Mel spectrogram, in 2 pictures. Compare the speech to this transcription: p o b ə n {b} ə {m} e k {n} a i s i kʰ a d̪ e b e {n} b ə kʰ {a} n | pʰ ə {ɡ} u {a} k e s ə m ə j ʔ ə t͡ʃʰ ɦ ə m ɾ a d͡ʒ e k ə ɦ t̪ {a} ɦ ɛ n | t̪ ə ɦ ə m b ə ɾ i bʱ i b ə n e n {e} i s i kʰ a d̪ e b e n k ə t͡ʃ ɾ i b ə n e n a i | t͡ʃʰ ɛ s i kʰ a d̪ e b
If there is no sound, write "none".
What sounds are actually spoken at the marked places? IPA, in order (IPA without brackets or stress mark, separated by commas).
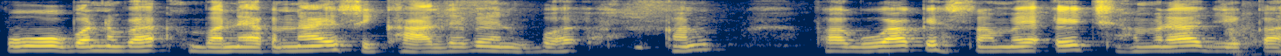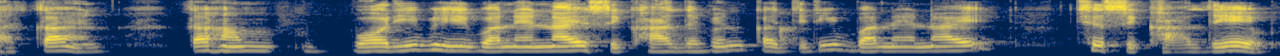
b, n, n, n, ə, ɡ, a, a, a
